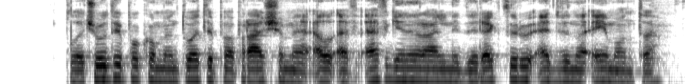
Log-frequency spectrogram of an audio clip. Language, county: Lithuanian, Vilnius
